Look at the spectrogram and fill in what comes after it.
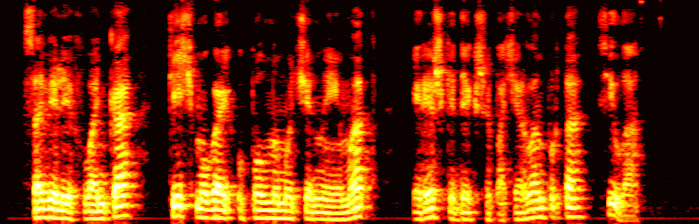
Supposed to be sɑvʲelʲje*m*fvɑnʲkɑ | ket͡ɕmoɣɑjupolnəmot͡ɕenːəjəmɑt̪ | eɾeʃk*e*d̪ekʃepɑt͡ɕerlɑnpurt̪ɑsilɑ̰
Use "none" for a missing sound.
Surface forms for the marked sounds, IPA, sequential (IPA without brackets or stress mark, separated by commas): none, e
